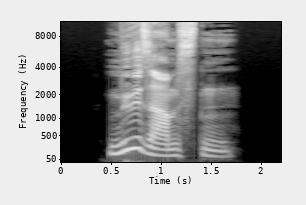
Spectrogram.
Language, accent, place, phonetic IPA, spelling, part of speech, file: German, Germany, Berlin, [ˈmyːzaːmstn̩], mühsamsten, adjective, De-mühsamsten.ogg
- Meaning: 1. superlative degree of mühsam 2. inflection of mühsam: strong genitive masculine/neuter singular superlative degree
